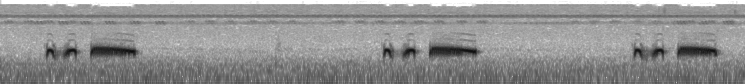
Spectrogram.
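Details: Spotted dove (tekukur) lure call used to prompt caged doves to sing: low hollow coos around two short notes then a longer drawn-out coo, the phrase repeated three times at roughly three-second intervals, with a steady high insect-like whine behind.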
